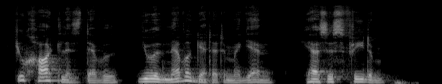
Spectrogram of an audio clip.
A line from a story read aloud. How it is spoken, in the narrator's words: The perfumer ... muttering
